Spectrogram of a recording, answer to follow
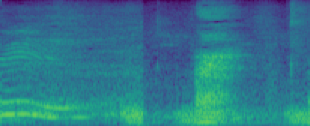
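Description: A person's voice without clear words: a drawn-out vocal sound falling in pitch, then a short breathy burst about a second and a half in.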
